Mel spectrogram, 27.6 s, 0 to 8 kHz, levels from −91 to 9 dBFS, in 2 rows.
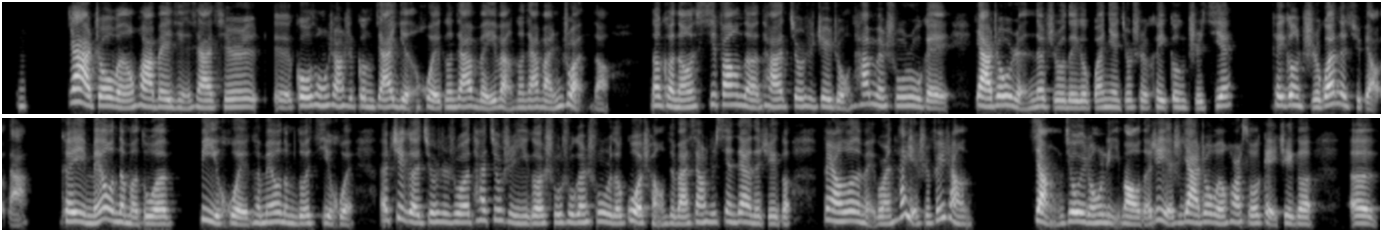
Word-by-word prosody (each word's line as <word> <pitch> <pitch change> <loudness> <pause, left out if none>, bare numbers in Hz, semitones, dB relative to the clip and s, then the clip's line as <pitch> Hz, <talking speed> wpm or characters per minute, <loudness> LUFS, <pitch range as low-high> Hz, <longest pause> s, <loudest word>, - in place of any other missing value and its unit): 嗯， 225 - -11 0.4
亚 340 -5 +10
洲 235 -1 +2
文 195 -2 0
化 225 -3 +4
背 205 -1 -1
景 180 -3 -9
下， 190 -2 +1
其 190 - -14
实， 210 - -4
呃， 180 -1 -5
沟 235 +3 +4
通 245 -1 -3
上 230 -3 -1
是 220 - -9
更 220 -2 -5
加 210 -2 +2
隐 205 -4 -1
晦、 175 - -1
更 205 +2 -5
加 220 0 +2
委 185 -3 -2
婉、 205 - -1
更 195 - -8
加 200 +1 -2
婉 190 +2 -3
转 265 - +1
的。 - - -9 0.4
那 245 - +3
可 235 -2 +1
能 200 +1 -1
西 230 +5 -11
方 265 -1 +2
的， 195 -4 -1
它 210 -3 -1
就 215 +1 -4
是 220 -2 -9
这 210 -1 -1
种 185 +1 -5
它 270 +4 -1
们 250 -5 -3
输 235 0 -4
入 230 -2 -2
给 - - -1 0.2
亚 230 -4 +9
洲 250 +2 +4
人 195 - -2
的 220 +1 -1
植 210 -2 -7
入 190 - -2
的 185 - -2
一 180 - -1
个 185 - -1
观 190 +2 -4
念 200 -1 -5
就 195 +1 -7
是 195 -1 -6
可 200 +3 -6
以 190 - +2
更 195 0 -5
直 175 -1 -7
接 235 +7 -2 0.4
可 250 - +1
以 - - +3
更 250 -1 +3
直 200 -2 -4
观 260 +6 +7
地 260 - 0
去 230 -4 -10
表 - - -4
达， - - -7 0.3
可 255 - +1
以 245 -2 +5
没 200 0 -1
有 295 0 +3
那 230 -2 +1
么 185 -4 -2
多 185 +1 +2 0.2
避 275 -9 -1
讳， 200 +5 +3
可 220 -4 -7
以 - - -5
没 220 - -4
有 240 +1 0
那 230 - -4
么 200 - -6
多 195 +1 -2
忌 200 0 -6
讳。 180 -2 -3 0.2
那 - - -4
这 315 +2 -4
个 220 -5 +3
就 235 +2 -2
是 230 -1 -5
说 225 0 0
它 270 +4 -4
就 275 0 -7
是 235 -4 -7
一 195 -1 -6
个 195 0 +2
输 215 +2 -5
出 220 -1 -4
跟 220 0 +1
输 245 +1 -5
入 220 - -1
的 195 - 0
过 255 -4 +6
程， 205 -3 -8
对 195 - -7
吧？ 185 -1 +2
像 225 +2 -2
是 230 - -6
现 235 0 -5
在 235 -2 +2
的 195 - -4
这 190 0 -5
个 180 -1 -4 0.3
非 290 - -3
常 250 -2 +5
多 255 +1 +3
的 245 - 0
美 195 - -6
国 190 +1 -2
人， 190 - -5
他 375 - 0
也 385 - +2
是 205 +2 -9
非 285 +10 -2
常 355 - -3 0.6
讲 190 +1 +5
究 245 +3 +7
一 240 - +2
种 215 +1 -1
礼 205 -3 -7
貌 185 -3 +5
的， 170 - -3
这 290 - -5
也 180 - +1
是 210 - -10
亚 230 -3 +4
洲 230 +1 -1
文 190 -2 +1
化 230 - -1
儿 - - -2
所 205 -3 -2
给 - - -1
这 200 -2 -3
个 185 -2 0 0.3
呃， 200 -1 +4
215 Hz, 325 characters per minute, -21 LUFS, 195-240 Hz, 0.6 s, 亚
